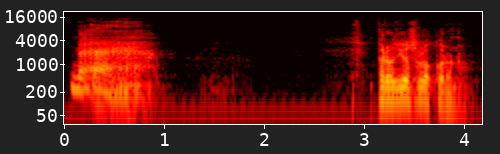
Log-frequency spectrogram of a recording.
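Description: A man's voice: mid-range voice, big pitch swings, unhurried, fairly bright tone. A male pastor preaching a sermon with dramatic swings, who asks rhetorical questions and speaks directly to the congregation. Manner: addresses listeners directly and by name.

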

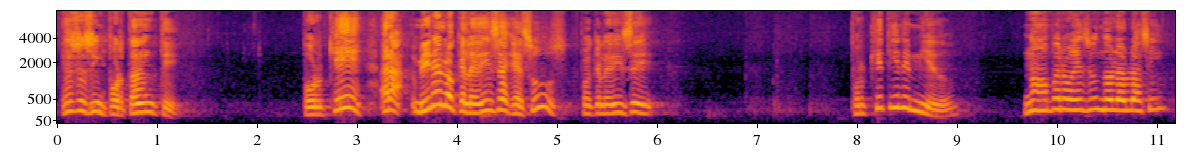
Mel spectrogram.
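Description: A male pastor preaches an expressive sermon at a moderate pace, tossing rhetorical questions to the congregation. For emphasis he swings widely in both pitch and loudness.

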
